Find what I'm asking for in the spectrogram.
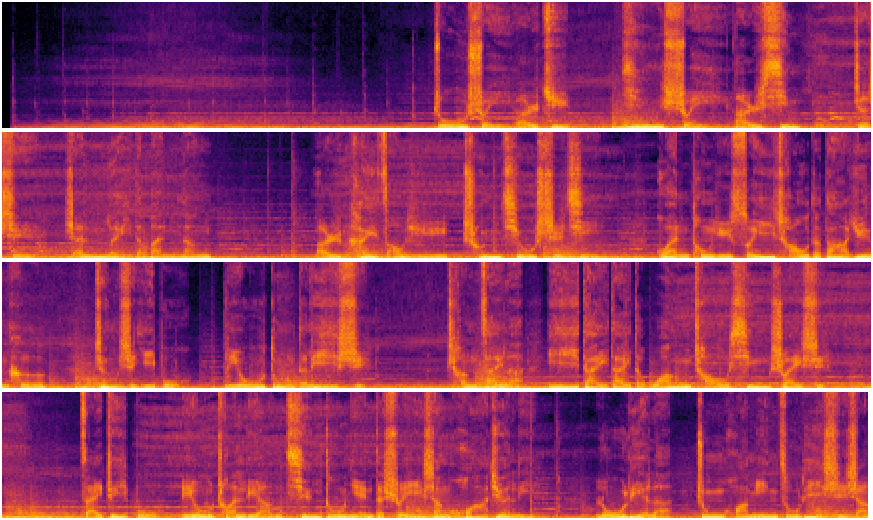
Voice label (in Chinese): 男国 纪录片 人文历史; 山陕会馆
